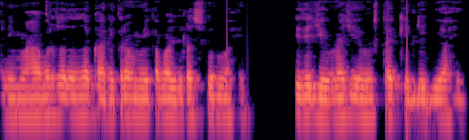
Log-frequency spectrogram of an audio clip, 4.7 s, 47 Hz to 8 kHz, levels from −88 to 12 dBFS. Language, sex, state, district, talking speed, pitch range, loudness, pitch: Marathi, male, Maharashtra, Nagpur, 165 wpm, 110-115 Hz, -20 LUFS, 110 Hz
